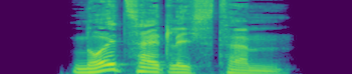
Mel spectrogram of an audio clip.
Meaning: strong dative masculine/neuter singular superlative degree of neuzeitlich
- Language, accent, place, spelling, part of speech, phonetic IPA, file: German, Germany, Berlin, neuzeitlichstem, adjective, [ˈnɔɪ̯ˌt͡saɪ̯tlɪçstəm], De-neuzeitlichstem.ogg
